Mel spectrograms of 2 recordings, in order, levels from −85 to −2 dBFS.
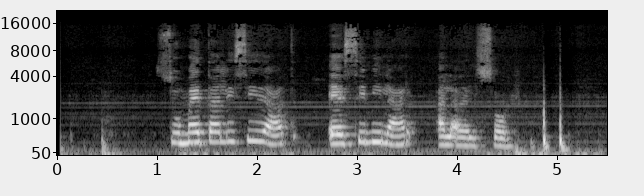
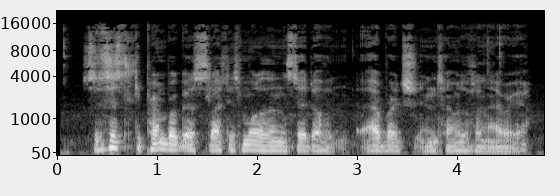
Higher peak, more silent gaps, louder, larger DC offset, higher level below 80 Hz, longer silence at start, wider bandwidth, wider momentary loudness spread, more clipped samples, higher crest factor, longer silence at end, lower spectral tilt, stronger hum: about the same, -2 dBFS vs -2 dBFS; neither; about the same, -20 LUFS vs -19 LUFS; neither; about the same, -42 dBFS vs -38 dBFS; about the same, 0.05 s vs 0.05 s; about the same, 16.5 kHz vs 16 kHz; first, 11 LU vs 8 LU; neither; about the same, 18 dB vs 16 dB; about the same, 0.05 s vs 0.15 s; about the same, -5.5 dB/octave vs -5 dB/octave; neither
